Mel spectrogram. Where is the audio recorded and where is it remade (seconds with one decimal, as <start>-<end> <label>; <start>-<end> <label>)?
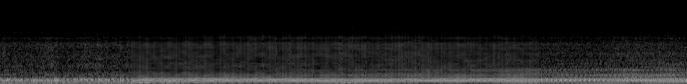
0.0-1.3 recorded; 1.3-5.4 remade; 5.4-6.9 recorded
